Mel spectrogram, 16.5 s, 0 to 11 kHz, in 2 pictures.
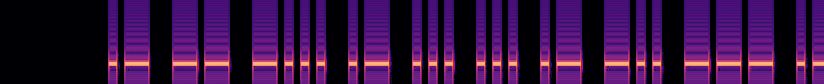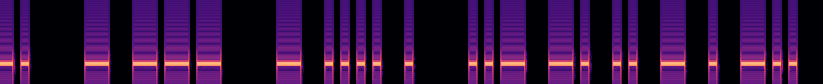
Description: Morse code, heard as a keyed tone, about 15 wpm, 700 Hz. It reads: AMBASSADOR TO THE UNITED
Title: Sets of 5 Words Encore2 15wpm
